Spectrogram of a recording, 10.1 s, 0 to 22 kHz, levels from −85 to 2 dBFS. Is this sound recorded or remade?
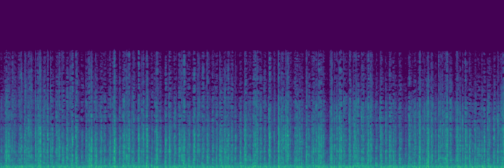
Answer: recorded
